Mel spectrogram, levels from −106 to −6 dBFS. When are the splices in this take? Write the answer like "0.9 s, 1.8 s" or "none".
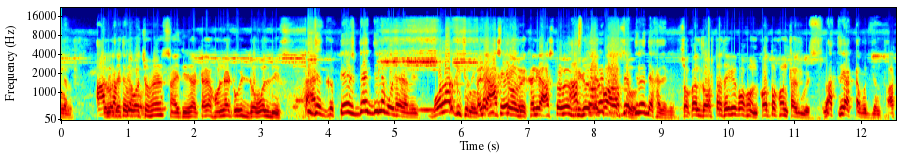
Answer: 3.8 s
